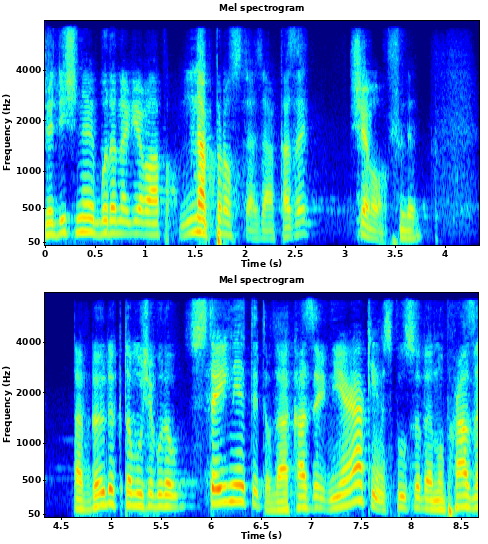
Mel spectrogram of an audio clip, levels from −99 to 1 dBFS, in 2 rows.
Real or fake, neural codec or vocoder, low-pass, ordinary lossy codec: fake; codec, 16 kHz, 0.5 kbps, X-Codec, HuBERT features, trained on balanced general audio; 7.2 kHz; AAC, 32 kbps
